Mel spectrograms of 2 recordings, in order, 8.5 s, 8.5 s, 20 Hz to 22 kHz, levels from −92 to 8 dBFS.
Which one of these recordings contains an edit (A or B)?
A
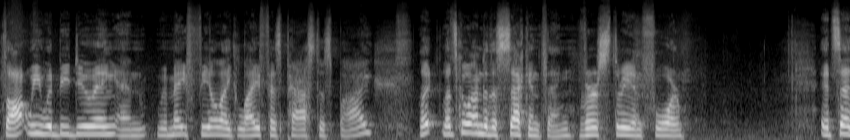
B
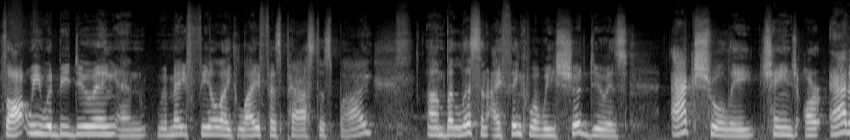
A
